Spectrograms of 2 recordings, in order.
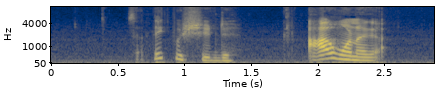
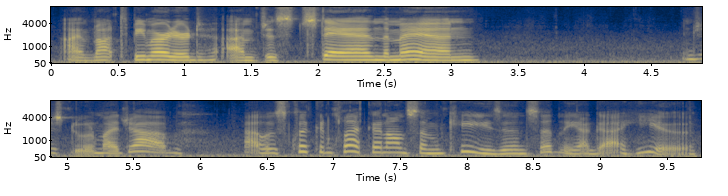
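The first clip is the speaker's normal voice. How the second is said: put-on playful southern accent, higher toward the end; 3 semitones higher than usual. Clicking away at the game keys, southern accent. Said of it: "I gave my southern accent just then".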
